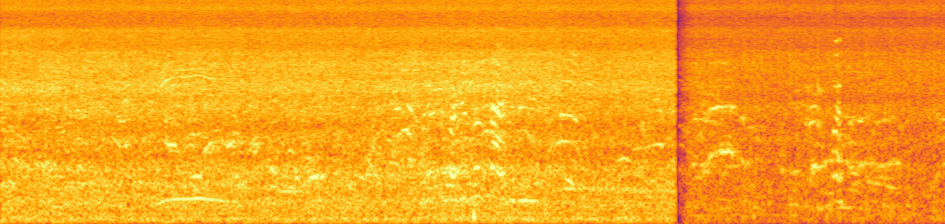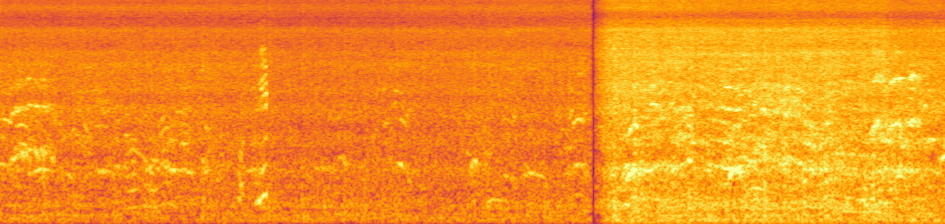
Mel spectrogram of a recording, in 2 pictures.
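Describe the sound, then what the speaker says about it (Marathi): Anandwadi waterfall near Neral in monsoon, water pouring down with steady sloshing and splashing as people play in it, with voices and shouts mixed throughout and a quieter stretch in the middle. "वरतून पाणी येते, त्यामध्ये सगळे खेळतात."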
